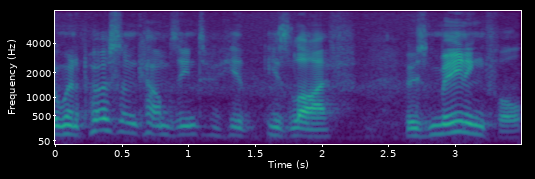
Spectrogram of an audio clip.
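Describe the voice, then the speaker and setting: With an Australian accent, this voice has a dark, mellow tone, lively intonation and a moderate pace. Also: man. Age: 60s. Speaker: friend giving birthday speech. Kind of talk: birthday speech.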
